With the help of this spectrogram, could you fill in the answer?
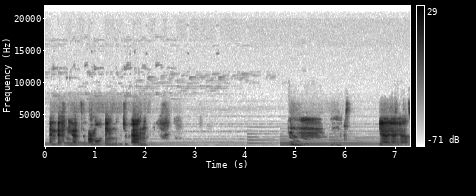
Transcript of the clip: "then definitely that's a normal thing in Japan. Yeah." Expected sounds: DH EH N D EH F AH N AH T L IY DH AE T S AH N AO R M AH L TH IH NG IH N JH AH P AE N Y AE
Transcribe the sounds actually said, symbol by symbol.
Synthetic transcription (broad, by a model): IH N D EH F AH N AH T L IY DH AE T S AH N AO R M L TH IH NG IH N JH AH P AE N Y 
